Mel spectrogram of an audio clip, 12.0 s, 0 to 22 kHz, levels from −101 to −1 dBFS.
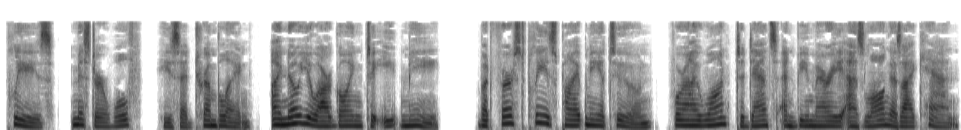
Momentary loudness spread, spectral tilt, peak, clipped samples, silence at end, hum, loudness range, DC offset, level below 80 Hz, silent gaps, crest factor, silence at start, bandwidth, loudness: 8 LU; -5.5 dB/octave; -2 dBFS; under 0.1%; 0.05 s; none; 2 LU; under 0.1%; -50 dBFS; 0.75-0.86 s, 1.78-1.93 s, 3.26-3.36 s, 5.50-5.92 s, 8.24-8.31 s; 16 dB; 0.1 s; 11 kHz; -18 LUFS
